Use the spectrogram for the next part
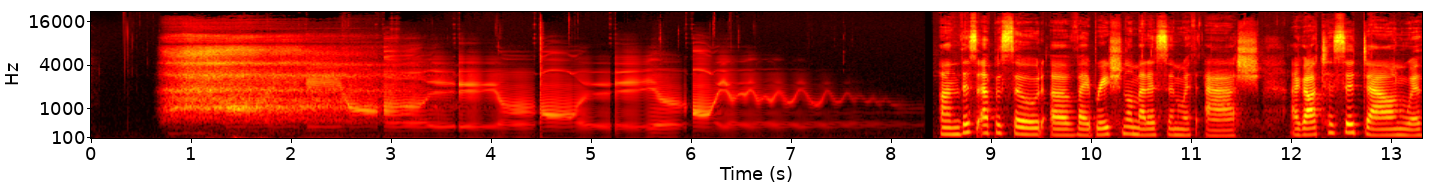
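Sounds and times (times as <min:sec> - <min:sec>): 
deep breath: 0:00.7 - 0:03.6, 0:11.7 - 0:12.0
music with twangy tones that bend in pitch: 0:02.9 - 0:08.3
speech: 0:08.5 - 0:13.3.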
